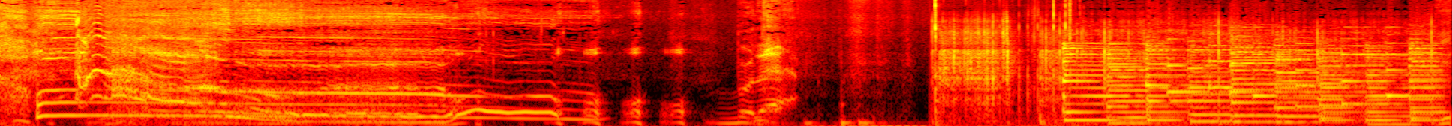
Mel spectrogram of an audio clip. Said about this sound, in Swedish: Men ska vi göra det lite annorlunda idag? ett doomigt power metal-skrik. Och det kan ju låta hur som helst.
